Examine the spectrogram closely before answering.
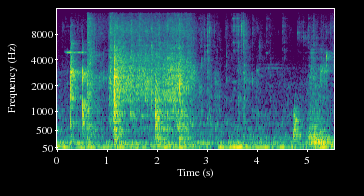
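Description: Oil sizzling in a hot frying pan under an egg paratha while a spatula presses and scrapes across it, giving several short scrapes, with the sizzle loudest a second or two in.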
